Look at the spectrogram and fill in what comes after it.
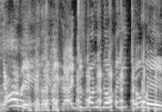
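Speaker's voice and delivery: high apologetic voice.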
